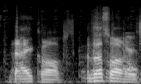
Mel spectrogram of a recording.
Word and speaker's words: Dijkhoffz: Yeah, it's Dutch. Okay, all right. That It's, was it's, it's pronounced Dijkhoffz. Dijkhoffz.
